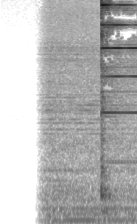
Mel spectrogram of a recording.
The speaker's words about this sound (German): hörst du das Gebimmel? Hast du unser Gebimmel gerade gehört?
